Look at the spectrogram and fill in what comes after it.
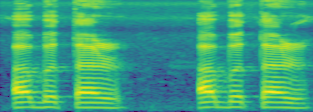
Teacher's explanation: یہ را کو موٹا پڑھیں گے، اس لیے کہ را سے پہلے والے حرف پر زبر ہے اور اس پر موٹا پڑھنے کا حکم ہے را کو۔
